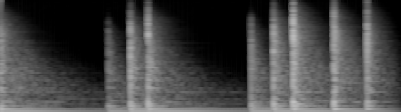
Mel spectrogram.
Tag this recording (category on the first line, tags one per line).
Music > Solo percussion
kit
acoustic
drum
Medium-Tom
quality
Tom
recording
tomdrum
flam
maple
real
roll
realdrum
drums
med-tom
drumkit
beat
perc
loop
percussion
toms
oneshot
wood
